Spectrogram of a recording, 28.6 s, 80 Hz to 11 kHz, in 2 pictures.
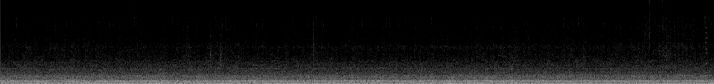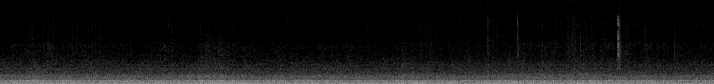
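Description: Running sound inside the JR Kyushu 783 series motor car KuMoHa 783-7 at a steady speed: an even rumble of wheels on rail and running gear, with a constant hum.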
